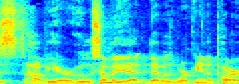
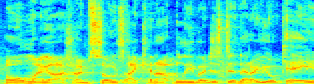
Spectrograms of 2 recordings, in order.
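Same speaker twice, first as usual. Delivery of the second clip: groveling apology; 7 semitones higher than usual. Retold or imitated. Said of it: "just groveling".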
